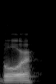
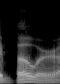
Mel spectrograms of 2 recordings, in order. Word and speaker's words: Boer: But I think they're just pronounced boar. well, I like to say Boer. I feel fancy.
